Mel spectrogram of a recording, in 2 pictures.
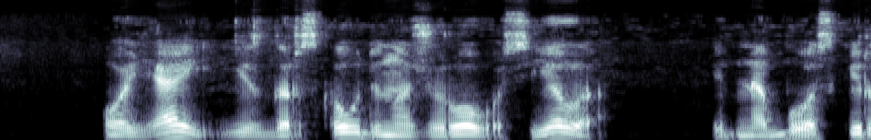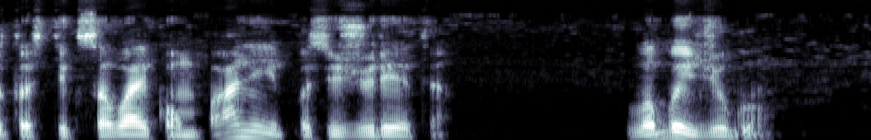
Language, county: Lithuanian, Kaunas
